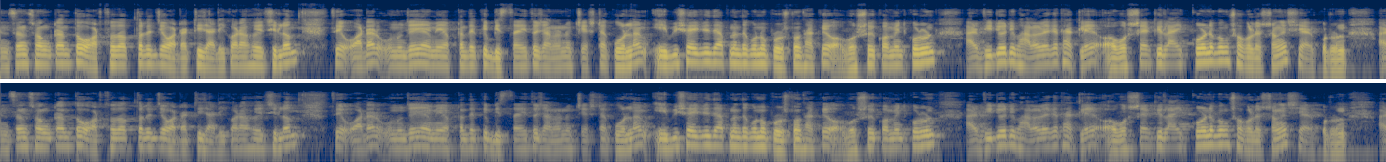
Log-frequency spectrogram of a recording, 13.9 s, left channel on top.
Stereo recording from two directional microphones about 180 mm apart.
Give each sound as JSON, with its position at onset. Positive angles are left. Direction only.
{"t": 0.2, "sound": "speech", "side_deg": 25}
{"t": 6.6, "sound": "speech", "side_deg": 20}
